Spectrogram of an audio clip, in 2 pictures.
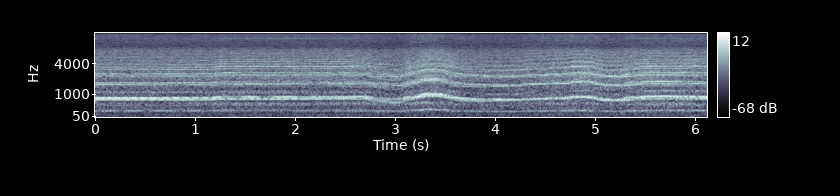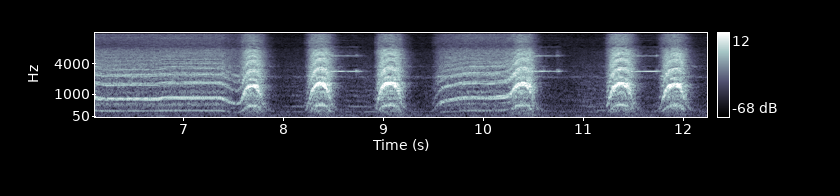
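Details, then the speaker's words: Freshly built Libero 2.5 FPV quad on a nearly dead pack, stored at 3.8 V. Steady motor whine, then throttle punches with high beeps: the low-battery warning as the pack sags. "You can hear it beep when I punch the throttle. Battery's dead."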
